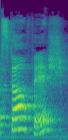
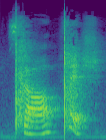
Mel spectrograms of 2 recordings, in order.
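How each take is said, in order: First: Said in the usual way. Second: "starfish" in two separate beats, star, fish; split into syllables. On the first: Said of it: "chunks of sound that make up". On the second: Shown as a demonstration. Teacher showing two syllables, "starfish" split in two. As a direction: break "starfish" apart with a gap after star. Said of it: "Two syllables again".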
